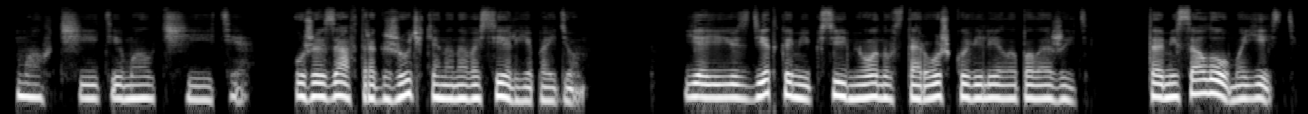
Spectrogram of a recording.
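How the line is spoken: Quiet, grandmother. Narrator (Russian): Тогда бабушка сказала тихонько

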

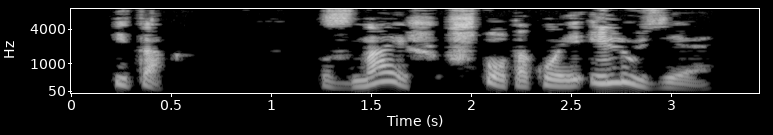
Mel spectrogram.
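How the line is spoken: Serious instructive question. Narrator (Russian): серьезным поучительным тоном спросил Кайл

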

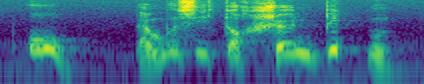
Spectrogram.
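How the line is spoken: Thin little voice. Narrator (German): rief ein dünnes Stimmchen

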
